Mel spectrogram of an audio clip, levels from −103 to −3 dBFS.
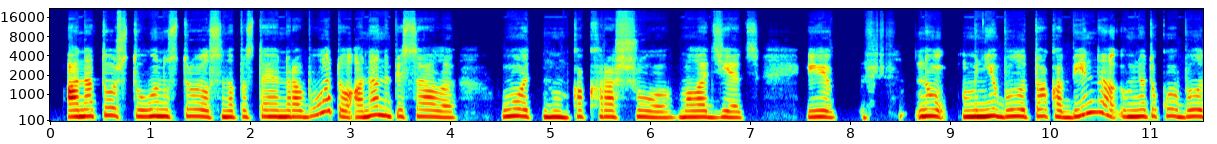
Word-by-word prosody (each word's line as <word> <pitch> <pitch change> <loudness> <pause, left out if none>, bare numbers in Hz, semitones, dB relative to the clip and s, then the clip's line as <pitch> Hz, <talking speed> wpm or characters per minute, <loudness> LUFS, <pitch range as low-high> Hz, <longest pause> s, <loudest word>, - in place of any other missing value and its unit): а 225 0 +7
на 240 0 +3
то, 270 +1 -3
что 230 0 -4
он 240 0 +4
устроился 225 -2 -2
на 215 -1 +2
постоянную 220 +2 0
работу, 230 - -1
она 230 +8 +2
написала: 225 -4 -2 0.4
ой, 240 -1 +2
ну 210 -2 +2
как 225 0 -6
хорошо, 210 -2 -2
молодец. 205 -2 -1 0.5
И, 215 -1 +1 0.8
ну, 230 -3 +2
мне 225 +3 +6
было 230 +1 +1
так 240 +3 -5
обидно, 280 - 0
у 225 - -4
меня 225 +1 +3
такое 245 0 -5
было 230 +2 0
у - - -2
225 Hz, 140 wpm, -18 LUFS, 210-235 Hz, 0.8 s, а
